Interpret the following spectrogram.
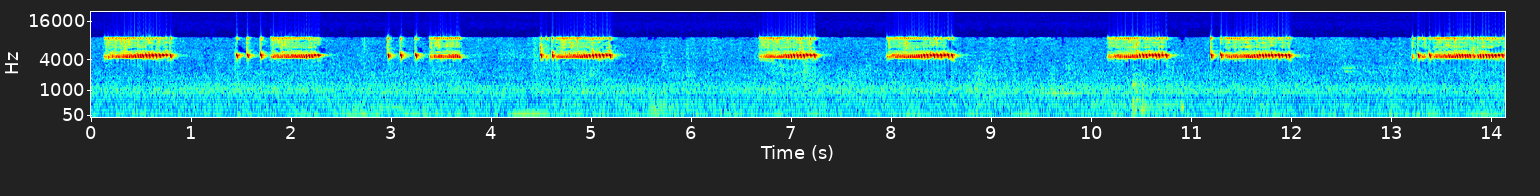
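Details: A field cricket (먹귀뚜라미) recorded by Korea's National Institute of Biological Resources in 2020 sings high, bright trilled bursts, each under a second, at uneven intervals.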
